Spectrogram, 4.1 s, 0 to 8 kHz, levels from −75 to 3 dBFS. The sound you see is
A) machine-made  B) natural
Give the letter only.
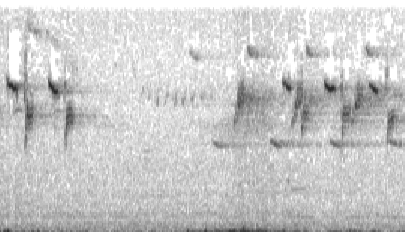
B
